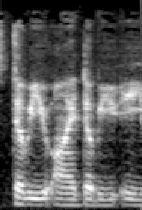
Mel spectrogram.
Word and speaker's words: WIWE: The idea is that this particular box, well, more importantly, what's in it, WIWE, I think I've got that right, it's W-I-W-E, but pronounced WIWE, from Hungarian company Sanep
